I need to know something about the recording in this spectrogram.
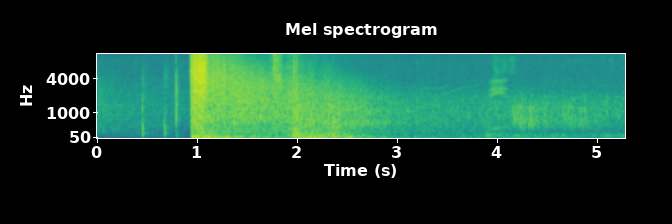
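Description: A loud explosion booms close by and rumbles away.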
